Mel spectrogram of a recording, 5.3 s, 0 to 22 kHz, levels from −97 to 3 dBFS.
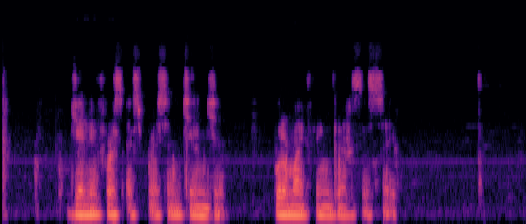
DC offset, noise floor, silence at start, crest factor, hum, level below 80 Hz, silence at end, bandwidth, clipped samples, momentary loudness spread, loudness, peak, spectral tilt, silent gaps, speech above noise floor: under 0.1%; -73 dBFS; 0.05 s; 20 dB; none; -66 dBFS; 0.45 s; 7.2 kHz; under 0.1%; 14 LU; -35 LUFS; -16 dBFS; -6 dB/octave; none; 39 dB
